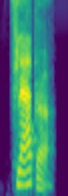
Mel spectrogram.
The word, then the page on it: flapper: Indian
